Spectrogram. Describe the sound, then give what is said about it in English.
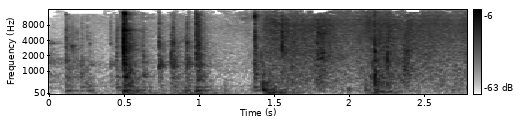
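A door being opened with one hand: a few sharp clicks and knocks from the handle and latch, then a soft thunk as it swings, with faint rustling between and no talking. “I need one hand to open this door.”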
